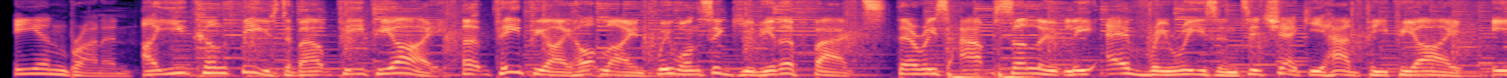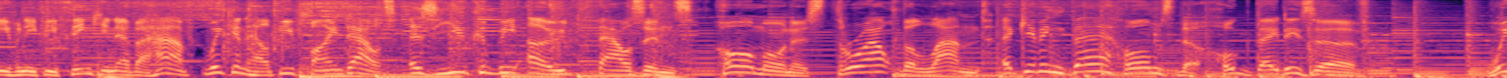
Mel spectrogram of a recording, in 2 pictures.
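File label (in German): English UK Mix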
